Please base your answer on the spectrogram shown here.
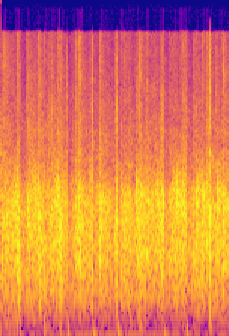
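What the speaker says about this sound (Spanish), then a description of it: "un fuerte aplauso, por favor" A sala audience applauds guests at a Spanish-language talk on agentic AI, with steady, dense clapping and a few sharper individual claps standing out, sustained at moderate level throughout.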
